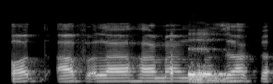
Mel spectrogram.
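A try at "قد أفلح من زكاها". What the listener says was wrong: Qad, jangan lupa qalqalah.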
